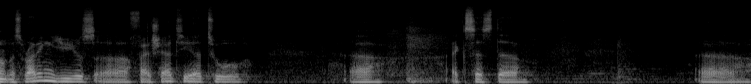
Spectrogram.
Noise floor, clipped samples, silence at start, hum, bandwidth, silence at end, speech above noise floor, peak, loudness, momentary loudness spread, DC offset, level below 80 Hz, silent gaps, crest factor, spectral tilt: -61 dBFS; under 0.1%; 0 s; none; 16.5 kHz; 0 s; 28 dB; -14 dBFS; -34 LUFS; 23 LU; under 0.1%; -62 dBFS; none; 20 dB; -6 dB/octave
